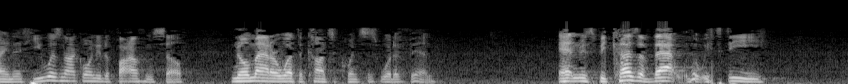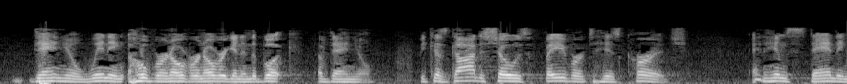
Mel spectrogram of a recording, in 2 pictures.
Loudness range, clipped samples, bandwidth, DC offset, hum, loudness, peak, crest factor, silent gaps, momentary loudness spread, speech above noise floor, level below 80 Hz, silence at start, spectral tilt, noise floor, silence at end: 4 LU; under 0.1%; 5.8 kHz; under 0.1%; none; -14 LUFS; 0 dBFS; 14 dB; none; 14 LU; 30 dB; -30 dBFS; 0 s; -9 dB/octave; -44 dBFS; 0 s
